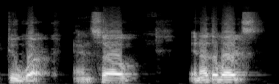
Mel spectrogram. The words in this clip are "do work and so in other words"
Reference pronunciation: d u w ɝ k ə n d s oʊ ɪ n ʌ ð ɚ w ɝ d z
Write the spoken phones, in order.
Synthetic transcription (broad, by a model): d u w ɝ k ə n s oʊ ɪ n ʌ ð ɚ w ɝ d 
